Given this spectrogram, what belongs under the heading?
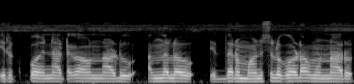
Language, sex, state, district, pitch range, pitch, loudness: Telugu, male, Andhra Pradesh, Krishna, 140-145 Hz, 140 Hz, -19 LUFS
